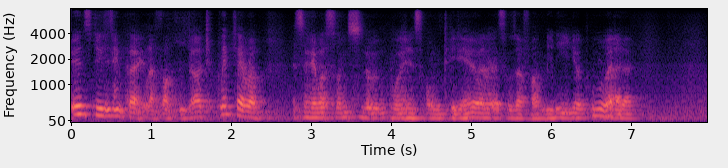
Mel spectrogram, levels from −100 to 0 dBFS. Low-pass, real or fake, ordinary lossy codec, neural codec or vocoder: none; fake; none; codec, 16 kHz, 0.5 kbps, FunCodec, trained on Chinese and English, 25 frames a second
